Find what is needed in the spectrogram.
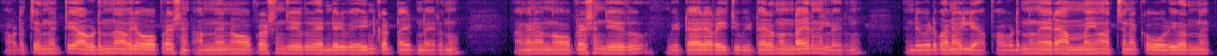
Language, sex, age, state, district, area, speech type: Malayalam, female, 18-30, Kerala, Wayanad, rural, spontaneous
